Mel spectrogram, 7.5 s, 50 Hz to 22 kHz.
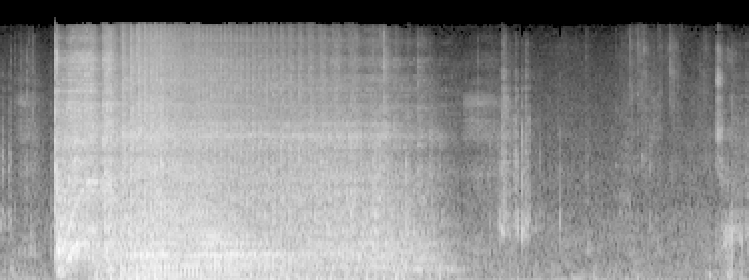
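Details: Craftsman LT1750 Limited Edition riding mower with a mouse nest and questionable gas, after priming fuel: the engine bursts into life after cranking, runs a few seconds with an uneven beat, then fades and dies; hard starting.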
